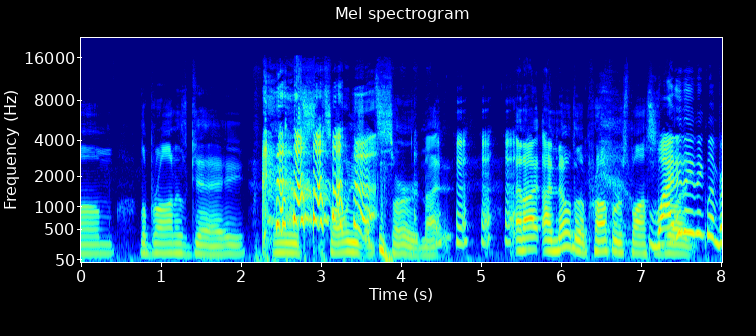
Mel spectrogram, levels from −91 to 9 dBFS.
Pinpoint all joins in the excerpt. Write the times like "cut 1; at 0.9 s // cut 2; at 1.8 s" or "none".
none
